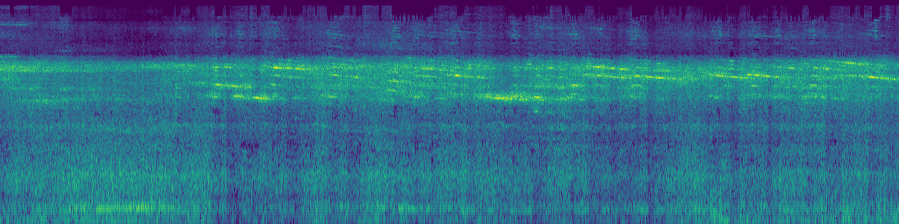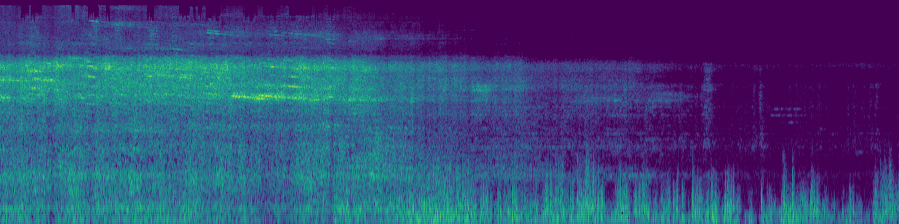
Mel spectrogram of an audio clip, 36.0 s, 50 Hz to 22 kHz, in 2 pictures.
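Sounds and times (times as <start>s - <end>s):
wheel squeal: 0.0s - 32.3s
clickety-clack of train wheels: 0.0s - 35.9s
train wheels rumbling on rails: 0.0s - 35.9s.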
